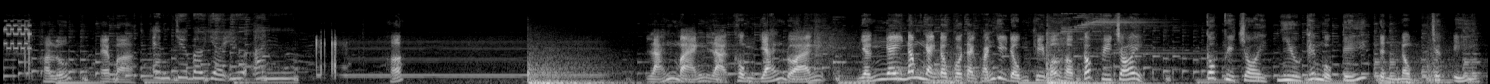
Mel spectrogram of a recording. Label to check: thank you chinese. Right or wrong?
Wrong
